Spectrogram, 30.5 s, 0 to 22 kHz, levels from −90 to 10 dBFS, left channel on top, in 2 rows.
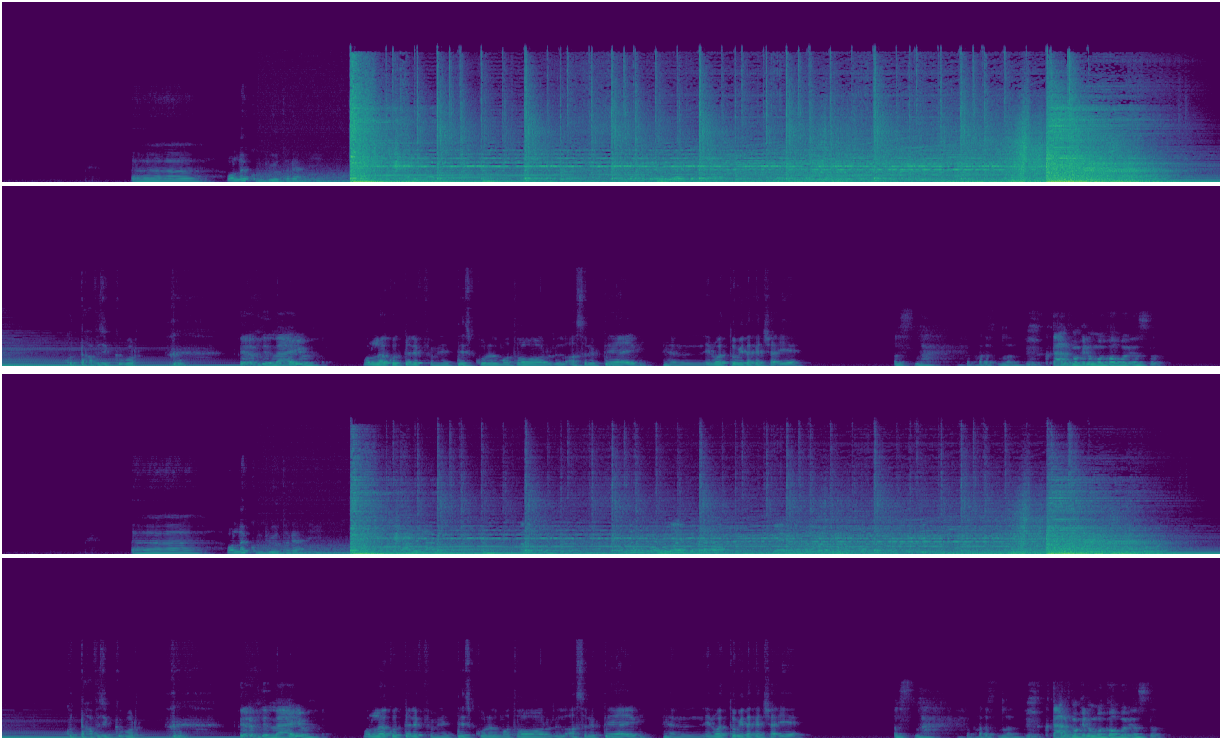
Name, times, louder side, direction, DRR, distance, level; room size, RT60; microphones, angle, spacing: voice 1, 1.6-4.1 4.8-5.6 7.7-9.0 10.0-13.4 16.0-16.9 17.3-17.9 18.8-18.9 19.7-25.2, left 2 dB, 5° right, 2.2 m, -43 dB
sound 1, 3.2-9.8, equal, 15° left, 1.1 m, -45 dB
sound 2, 4.3-16.3, left 6 dB, 90° left, 0.4 m, -26 dB
voice 2, 6.5-6.9 8.0-9.0 9.5-10.5 13.5-14.6 18.2-19.1 26.4-29.7, equal, 25° right, 1.6 m, -42 dB
9.3 x 4.9 x 2.7 m
head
